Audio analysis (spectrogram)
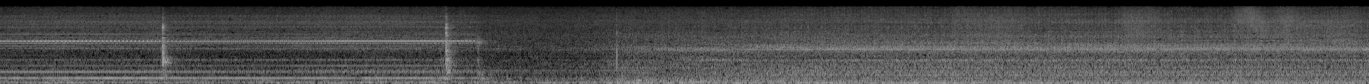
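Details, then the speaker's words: Toyota Sienta idling after water pump assembly replacement, its rough bearing having caused the harsh noise; steady even engine-bay hum with no grinding or knocking; idle smooth and normal again. "Muara mesin kembali normal ya menjadi halus lagi jadi penyebabnya adalah dari water pump nya ya"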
